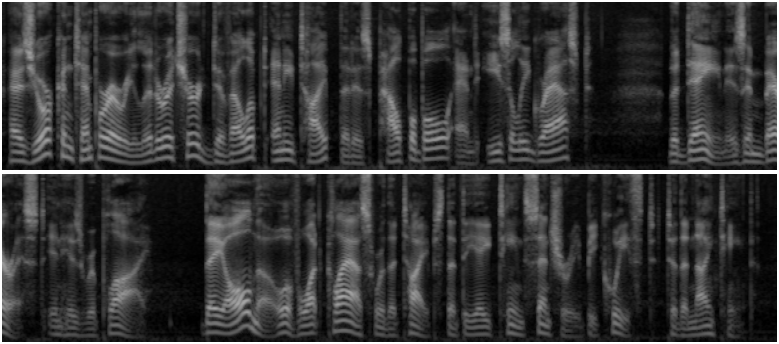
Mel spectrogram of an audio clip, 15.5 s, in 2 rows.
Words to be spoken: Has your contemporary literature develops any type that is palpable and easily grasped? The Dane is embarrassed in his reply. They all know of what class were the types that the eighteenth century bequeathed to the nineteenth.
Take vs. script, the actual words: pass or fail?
fail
